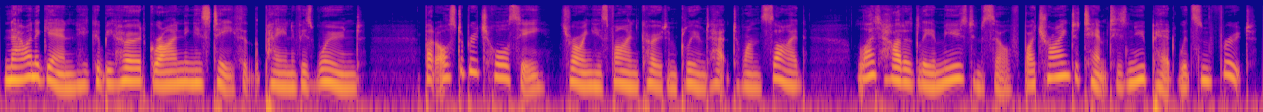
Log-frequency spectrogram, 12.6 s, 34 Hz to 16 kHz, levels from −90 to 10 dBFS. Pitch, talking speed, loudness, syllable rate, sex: 170 Hz, 200 wpm, -20 LUFS, 5.0 syllables/s, female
